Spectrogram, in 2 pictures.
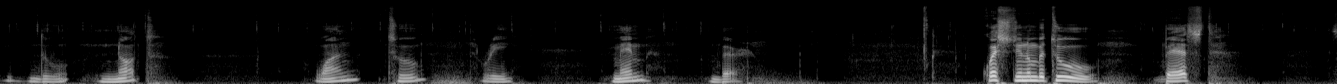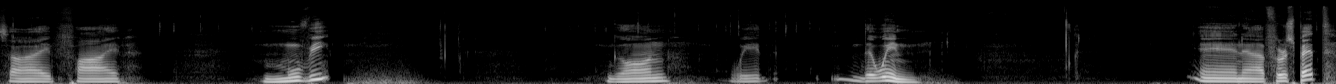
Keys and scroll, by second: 0.5 space, 1.4 space, 3.3 space, 4.0 space, 12.3 space, 15.0 space, 19.8 space, 20.7 space, 21.3 space.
